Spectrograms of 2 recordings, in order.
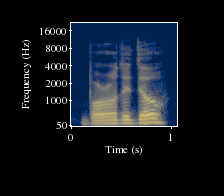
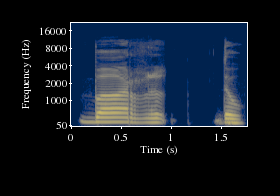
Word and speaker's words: Bordeaux: Bordo. Bordo.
